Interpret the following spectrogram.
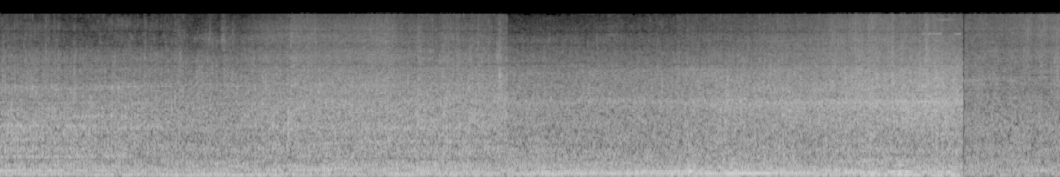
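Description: Farm tractor's diesel engine running steadily, growing louder about seven seconds in, then cut off abruptly near the end.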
